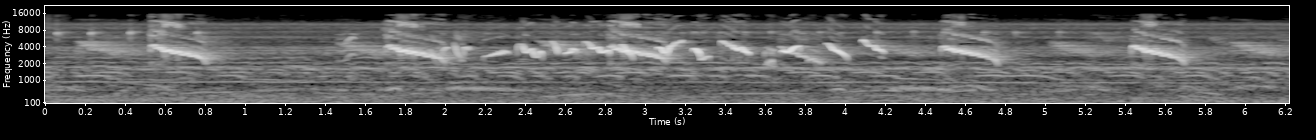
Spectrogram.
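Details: Lemon-bellied white-eye female chirps with a burst of ngejos, meant to stimulate males to sing in the morning: downward chirps interrupted by a quick twittering string of short high notes, then chirps resume.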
